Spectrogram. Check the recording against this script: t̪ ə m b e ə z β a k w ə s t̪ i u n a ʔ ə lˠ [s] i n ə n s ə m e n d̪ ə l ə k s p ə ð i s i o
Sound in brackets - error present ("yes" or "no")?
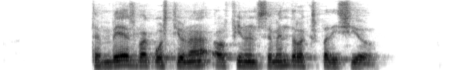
yes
